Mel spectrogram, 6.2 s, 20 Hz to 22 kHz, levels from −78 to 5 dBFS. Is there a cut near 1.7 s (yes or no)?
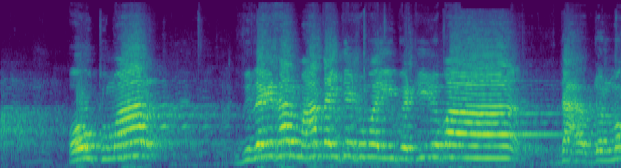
no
